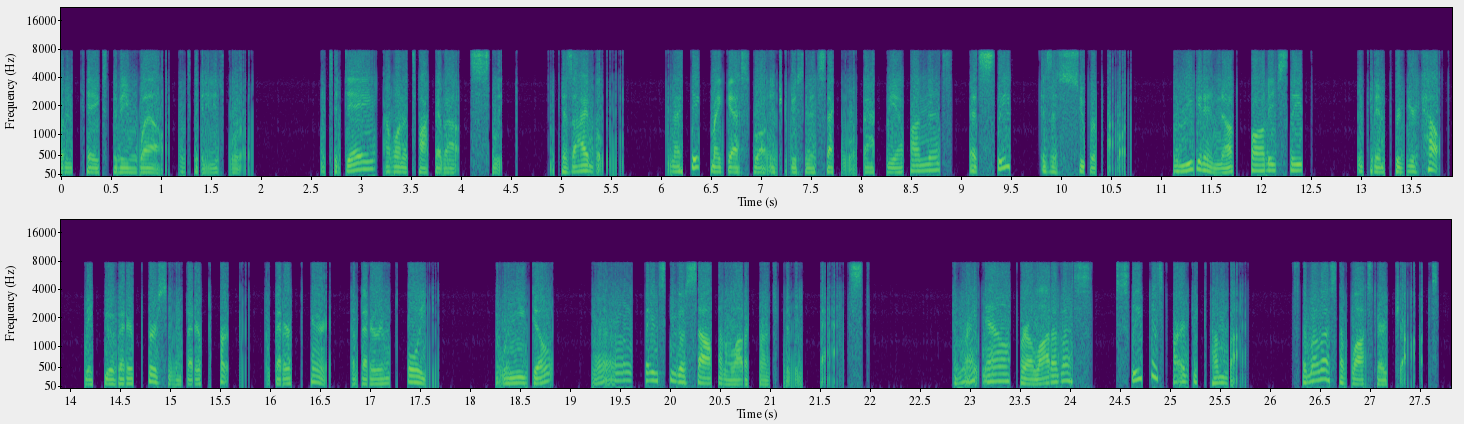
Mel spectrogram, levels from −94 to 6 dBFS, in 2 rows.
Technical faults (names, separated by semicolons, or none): low bit depth without dither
